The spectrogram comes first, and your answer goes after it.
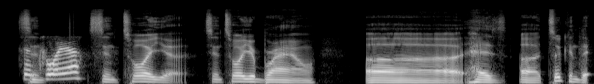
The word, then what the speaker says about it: Cyntoia: Cyntoia.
